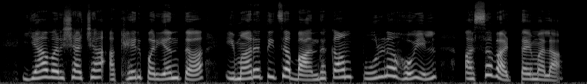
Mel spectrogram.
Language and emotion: Marathi, happy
